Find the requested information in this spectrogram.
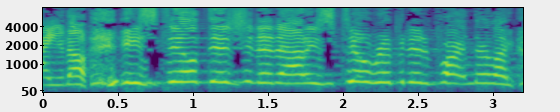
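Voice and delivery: high, loud, driving sermon voice; fired-up preaching. Acted. Preacher building the miracle story for the church, loud and fired up. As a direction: preach it with rising excitement.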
